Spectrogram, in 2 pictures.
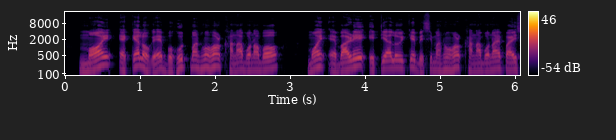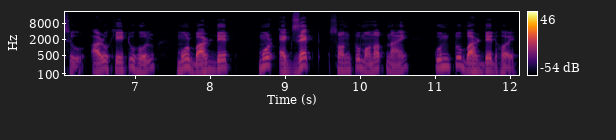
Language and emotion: Assamese, neutral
